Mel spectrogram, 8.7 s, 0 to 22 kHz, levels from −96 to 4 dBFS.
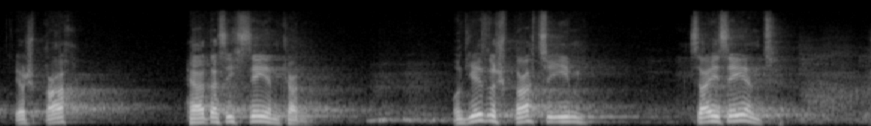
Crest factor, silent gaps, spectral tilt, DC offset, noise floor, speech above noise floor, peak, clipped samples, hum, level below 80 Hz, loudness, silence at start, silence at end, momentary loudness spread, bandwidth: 16 dB; none; -6 dB/octave; under 0.1%; -60 dBFS; 37 dB; -10 dBFS; under 0.1%; none; -78 dBFS; -24 LUFS; 0.15 s; 0.55 s; 22 LU; 14.5 kHz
